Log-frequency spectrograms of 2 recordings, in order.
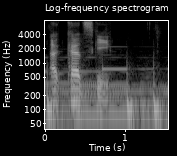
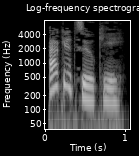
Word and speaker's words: Akatsuki: Akatsuki. I can never pronounce it correctly. Akatsuki. That is straight up an S.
